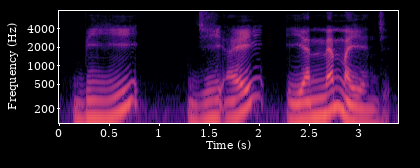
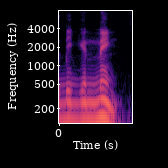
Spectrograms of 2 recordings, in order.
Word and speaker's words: beginning: So there is doubling of letters in English, but there is no doubling of sound. There is no beginning. You can't pronounce as beginning. You have to pronounce it as only free flow of pronunciation, that is beginning.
